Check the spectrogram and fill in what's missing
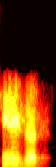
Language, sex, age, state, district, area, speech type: Odia, male, 45-60, Odisha, Khordha, rural, conversation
